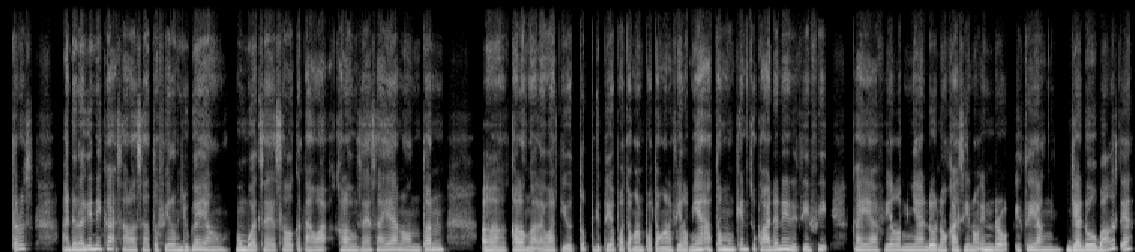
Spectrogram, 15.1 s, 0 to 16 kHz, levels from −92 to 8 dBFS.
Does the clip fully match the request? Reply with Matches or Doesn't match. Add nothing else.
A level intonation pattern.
Matches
